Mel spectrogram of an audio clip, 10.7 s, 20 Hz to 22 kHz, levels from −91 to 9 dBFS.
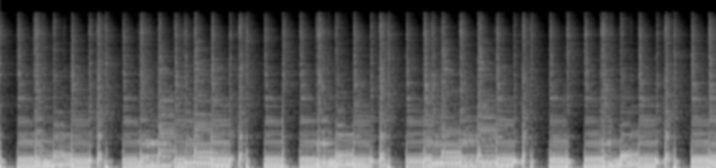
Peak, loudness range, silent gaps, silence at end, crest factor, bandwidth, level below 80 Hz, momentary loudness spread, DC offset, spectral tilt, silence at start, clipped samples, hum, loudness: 0 dBFS; 1 LU; none; 0 s; 14 dB; 16.5 kHz; -18 dBFS; 4 LU; under 0.1%; -7 dB/octave; 0 s; under 0.1%; none; -17 LUFS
